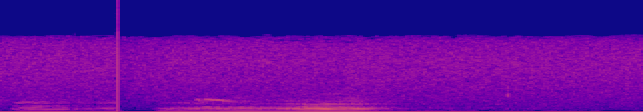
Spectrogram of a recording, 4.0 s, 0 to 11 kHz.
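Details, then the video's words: Wild lion at night, 4:45 a.m. on 30 August, moving quickly past a pan before roaring: one deep, drawn-out groaning roar lasting about a second and a half, with quiet night background. "A lion moves quickly past the pan and then ROARS begin"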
